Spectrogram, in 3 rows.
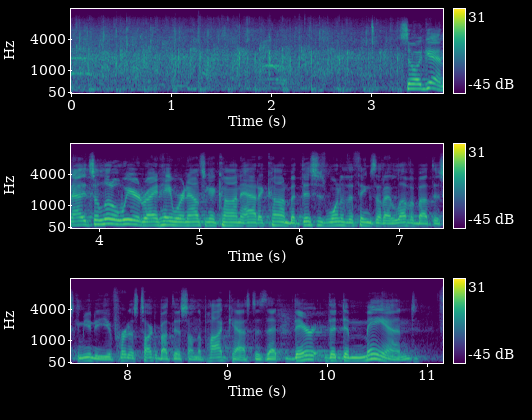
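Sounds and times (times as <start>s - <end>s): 
audience applause: 0.0s - 4.1s
speech: 3.4s - 11.1s.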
